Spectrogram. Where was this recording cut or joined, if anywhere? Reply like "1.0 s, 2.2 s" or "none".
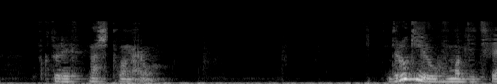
1.1 s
